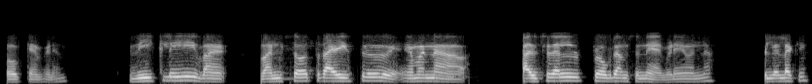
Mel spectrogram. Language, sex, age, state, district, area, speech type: Telugu, male, 30-45, Andhra Pradesh, Srikakulam, urban, conversation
